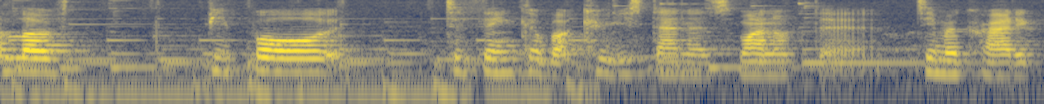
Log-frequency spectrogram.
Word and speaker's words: Kyrgyzstan: Kyrgyzstan is also surrounded by Tajikistan, Uzbekistan, and Kazakhstan. It's pronounced like Kyrgyzstan. Kyrgyzstan.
